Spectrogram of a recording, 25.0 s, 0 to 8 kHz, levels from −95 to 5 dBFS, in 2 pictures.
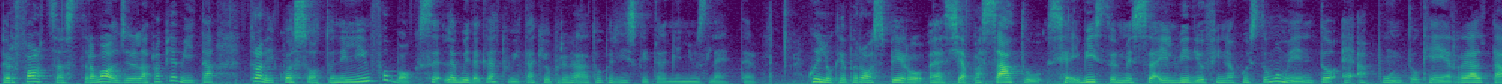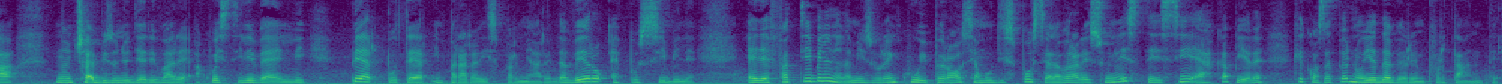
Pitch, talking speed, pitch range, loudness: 170 Hz, 200 wpm, 150-200 Hz, -28 LUFS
